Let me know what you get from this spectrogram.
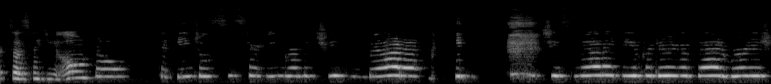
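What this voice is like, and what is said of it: Laughing and crying while speaking. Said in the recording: “I'm actually getting a little misty-eyed over here ... much like I am now, I was both laughing and crying ... I'm surprised that I'm crying on microphone”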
